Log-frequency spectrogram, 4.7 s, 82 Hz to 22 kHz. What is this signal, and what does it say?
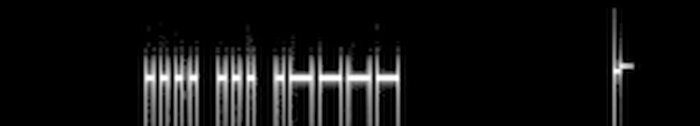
Morse code, heard as a keyed tone, about 25 wpm, 700 Hz. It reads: HS1
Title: Three Challenging Letter-Number Combinations 25wpm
